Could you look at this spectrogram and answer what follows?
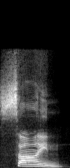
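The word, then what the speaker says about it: sign: नॉम नेट नो जी इज साइलेंट after I इन some word. आई के बाद अगर जी है तो वहां पर भी जी नहीं पढ़ा जाएगा। जैसे साइन डिजाइन foreign clear next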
